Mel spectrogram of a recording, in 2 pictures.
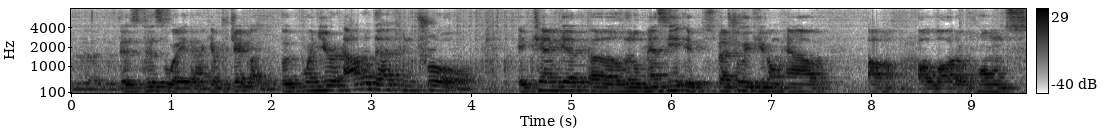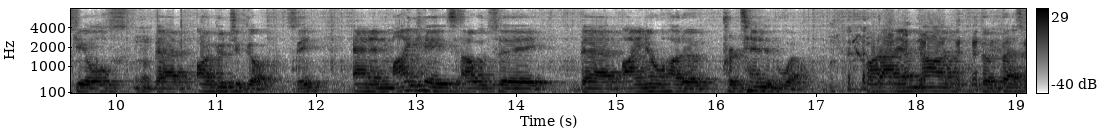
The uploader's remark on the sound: From the Urban Action Showcase & Expo 2023, the Kung Fu Drive-In Podcast hosted the BEHIND THE ACTION Panel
